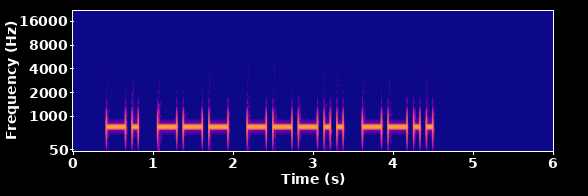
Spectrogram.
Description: Morse code, heard as a keyed tone, about 16 wpm, 700 Hz. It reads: NO8Z
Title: USA Call Signs - 4 Characters - Repeated 2x - 15wpm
